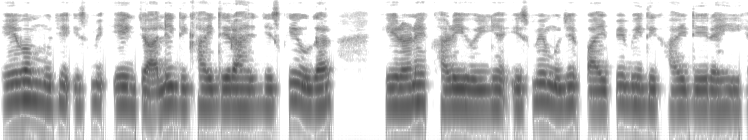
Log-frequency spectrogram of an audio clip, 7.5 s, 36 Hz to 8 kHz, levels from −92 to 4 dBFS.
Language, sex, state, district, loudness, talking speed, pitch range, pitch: Hindi, male, Bihar, Saharsa, -33 LUFS, 185 wpm, 130-145 Hz, 130 Hz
